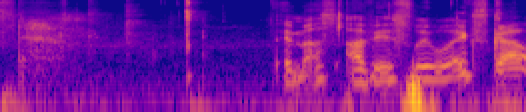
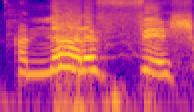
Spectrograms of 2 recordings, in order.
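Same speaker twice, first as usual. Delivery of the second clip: yelled back; 8 semitones higher, 11 dB louder than usual. Acted. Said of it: "Quentin yelled back".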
